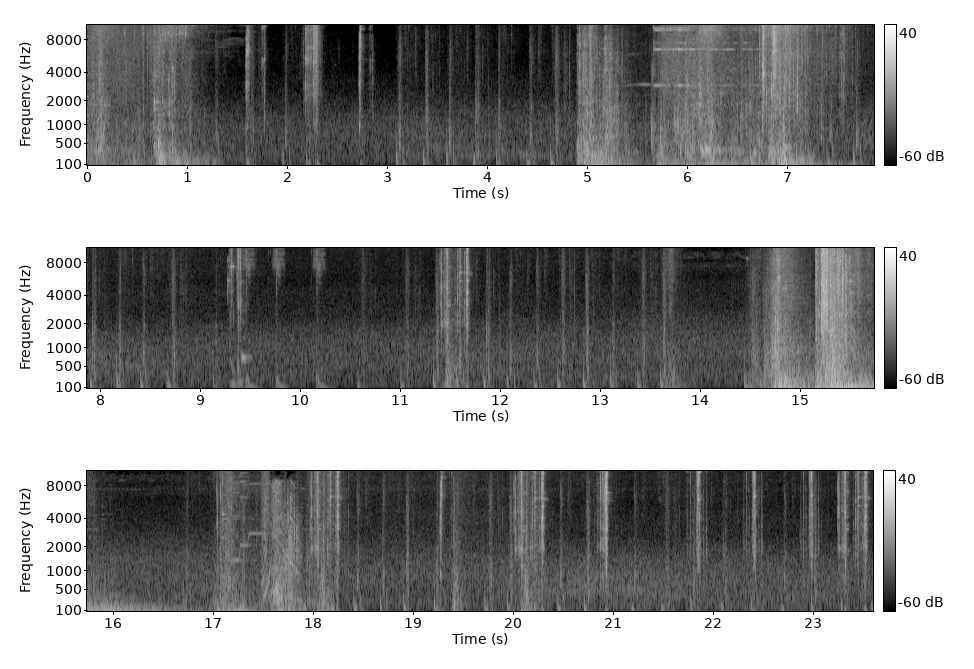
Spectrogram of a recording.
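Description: Running footsteps patter quickly over grass and pavement.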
